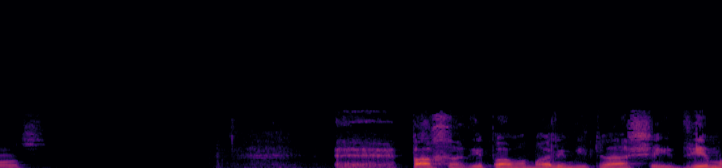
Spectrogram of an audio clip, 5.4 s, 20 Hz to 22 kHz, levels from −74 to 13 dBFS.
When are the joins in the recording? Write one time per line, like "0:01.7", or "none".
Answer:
none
